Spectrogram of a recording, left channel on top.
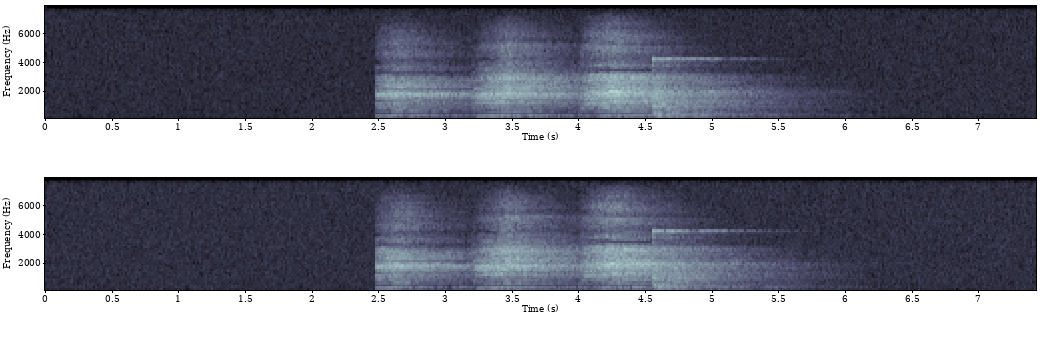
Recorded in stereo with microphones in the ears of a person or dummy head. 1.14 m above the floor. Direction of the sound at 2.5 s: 20° right (ahead or behind).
